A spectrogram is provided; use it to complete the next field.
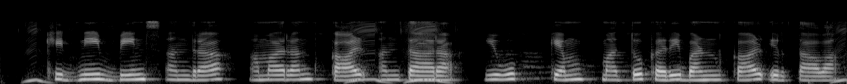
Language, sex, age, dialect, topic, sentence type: Kannada, female, 18-24, Northeastern, agriculture, statement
